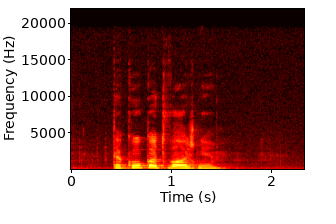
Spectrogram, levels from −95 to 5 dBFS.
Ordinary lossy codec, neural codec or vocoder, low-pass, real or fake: none; none; 19.8 kHz; real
